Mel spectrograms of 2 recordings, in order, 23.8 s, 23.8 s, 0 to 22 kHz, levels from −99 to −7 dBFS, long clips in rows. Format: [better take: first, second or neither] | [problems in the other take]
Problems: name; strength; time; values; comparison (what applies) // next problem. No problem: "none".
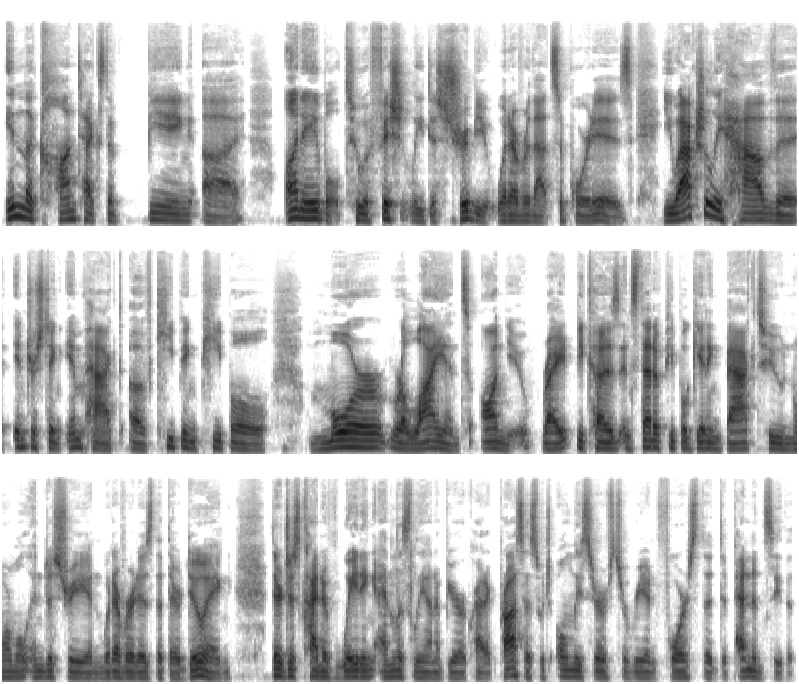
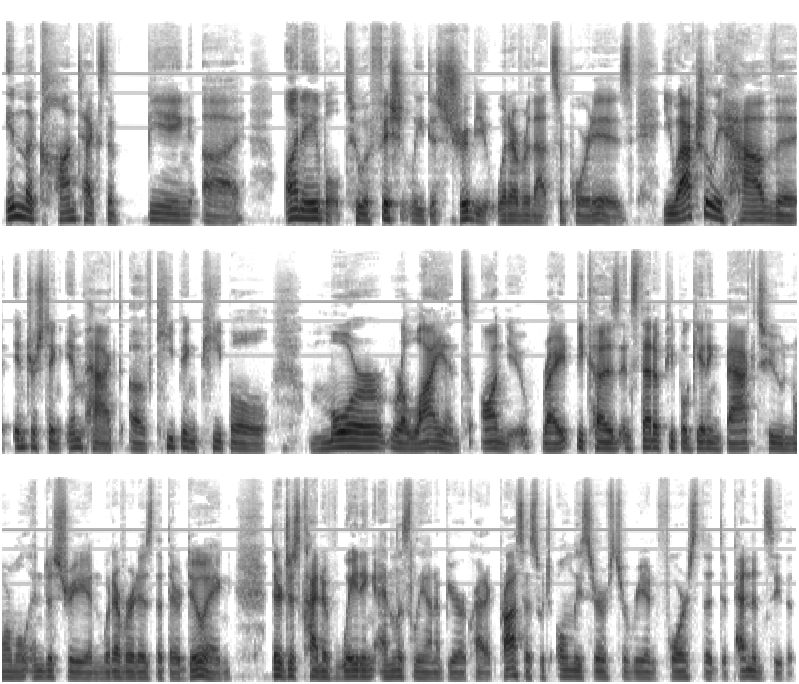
first | high-pitched whine; faint; throughout; 6 kHz, 35 dB below the speech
